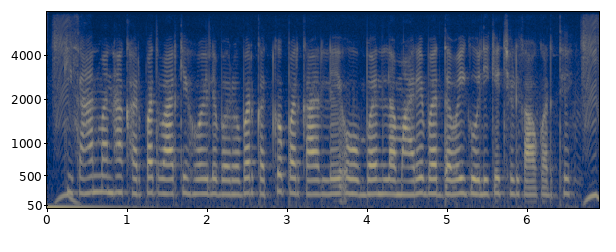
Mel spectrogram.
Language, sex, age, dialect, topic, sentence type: Chhattisgarhi, female, 60-100, Western/Budati/Khatahi, agriculture, statement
